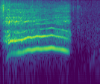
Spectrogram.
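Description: A high, drawn-out vocal exclamation of astonishment, a long 'ooh' that rises in pitch and falls slightly, lasting about a second and a half.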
